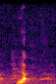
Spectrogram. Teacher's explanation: जीभ के दोनों साइड आसपास से हवा निकल जाएगी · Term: पार्श्विक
